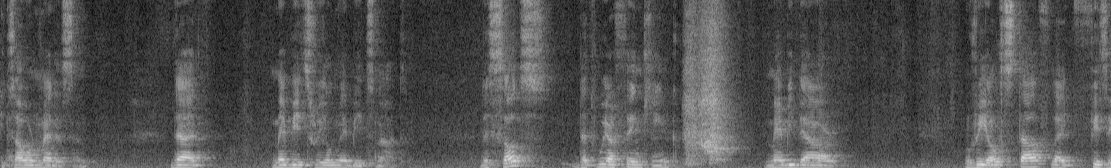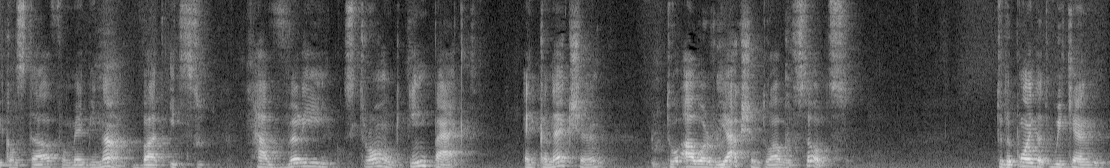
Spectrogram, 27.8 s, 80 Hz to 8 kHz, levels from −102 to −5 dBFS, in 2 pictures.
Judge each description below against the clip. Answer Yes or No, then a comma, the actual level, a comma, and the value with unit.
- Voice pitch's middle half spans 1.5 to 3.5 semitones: Yes, average, 3.1 semitones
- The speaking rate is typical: No, slow, 100 wpm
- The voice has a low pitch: Yes, low, 120 Hz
